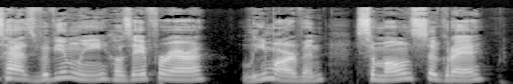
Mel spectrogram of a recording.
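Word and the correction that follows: Signoret: Is that how you say her name? I always said her name wrong. She was in that movie Dobelik. Let's see. Won an Oscar for was it Separate Tables? Okay. Very, very great French actress. – Simone Signore.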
